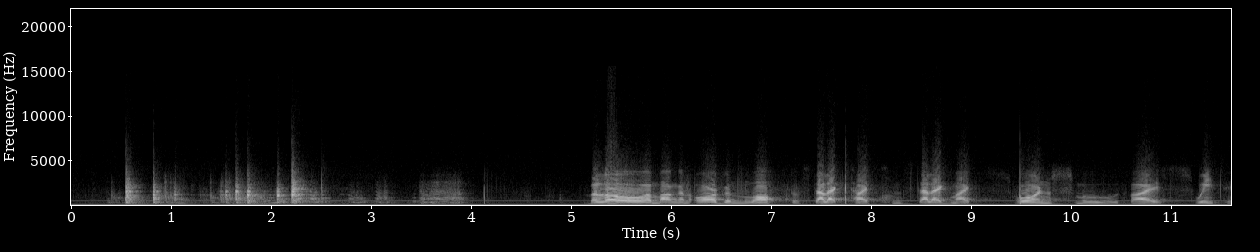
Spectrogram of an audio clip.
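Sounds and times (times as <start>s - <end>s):
faint steady hum: 0.0s - 11.5s
trap door under a carpet being opened with wooden knocks and clunks: 0.4s - 3.3s
speech: 5.9s - 11.5s.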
